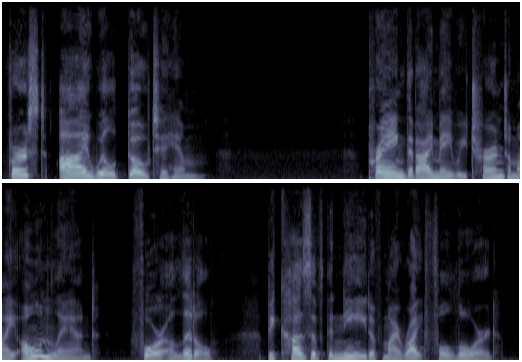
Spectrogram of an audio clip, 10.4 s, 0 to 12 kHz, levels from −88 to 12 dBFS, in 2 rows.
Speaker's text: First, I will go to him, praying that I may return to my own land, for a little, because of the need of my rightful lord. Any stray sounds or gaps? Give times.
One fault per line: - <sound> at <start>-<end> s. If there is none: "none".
none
